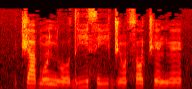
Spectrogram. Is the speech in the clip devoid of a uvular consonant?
yes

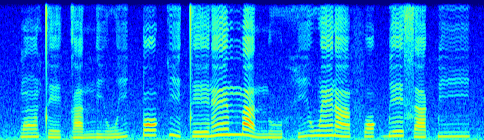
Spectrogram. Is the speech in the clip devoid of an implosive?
yes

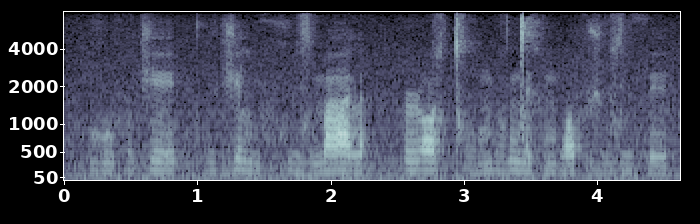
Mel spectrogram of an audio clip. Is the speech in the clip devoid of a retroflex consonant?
yes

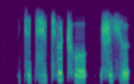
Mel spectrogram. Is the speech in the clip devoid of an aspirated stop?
no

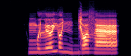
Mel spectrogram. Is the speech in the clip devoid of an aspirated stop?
yes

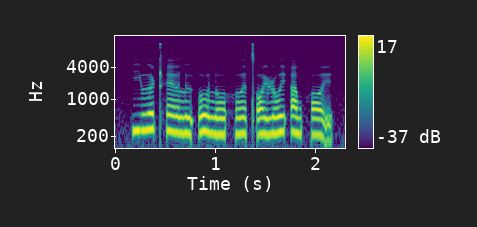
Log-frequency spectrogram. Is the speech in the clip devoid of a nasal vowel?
yes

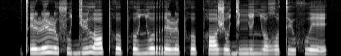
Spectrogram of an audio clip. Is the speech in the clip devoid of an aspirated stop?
no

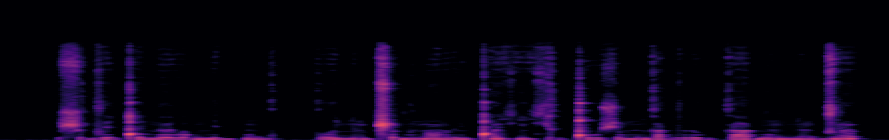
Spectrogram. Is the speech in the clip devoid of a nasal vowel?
no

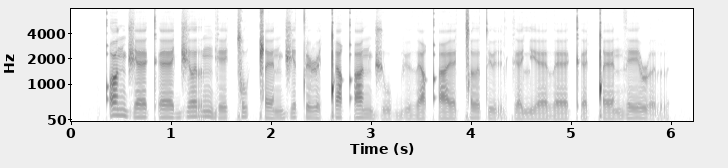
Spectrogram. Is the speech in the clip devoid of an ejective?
no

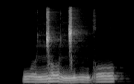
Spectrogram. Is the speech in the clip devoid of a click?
no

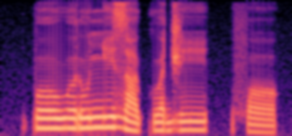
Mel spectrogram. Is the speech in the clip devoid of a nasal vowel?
yes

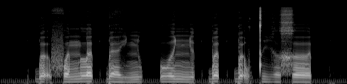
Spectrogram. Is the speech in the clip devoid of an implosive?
no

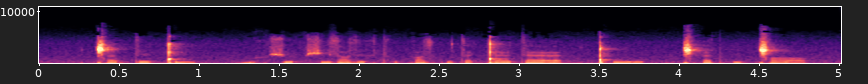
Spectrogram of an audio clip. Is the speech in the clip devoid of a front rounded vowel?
no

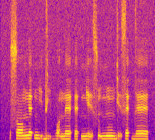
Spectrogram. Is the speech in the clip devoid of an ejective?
yes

